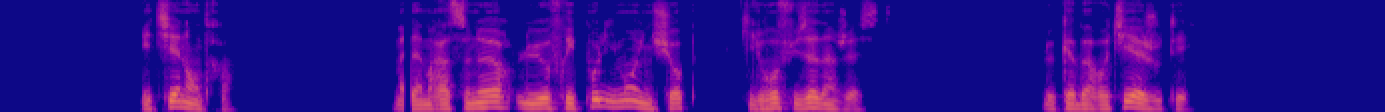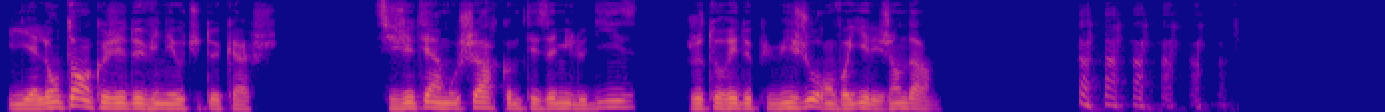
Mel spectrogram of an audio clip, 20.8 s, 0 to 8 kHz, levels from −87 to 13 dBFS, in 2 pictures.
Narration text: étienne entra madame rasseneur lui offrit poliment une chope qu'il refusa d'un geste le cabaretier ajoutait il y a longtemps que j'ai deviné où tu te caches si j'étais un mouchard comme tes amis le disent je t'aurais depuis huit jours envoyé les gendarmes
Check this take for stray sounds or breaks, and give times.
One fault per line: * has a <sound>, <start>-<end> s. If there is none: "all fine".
* has a dropout, 3.0-3.1 s
* has a laugh, 18.5-19.7 s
